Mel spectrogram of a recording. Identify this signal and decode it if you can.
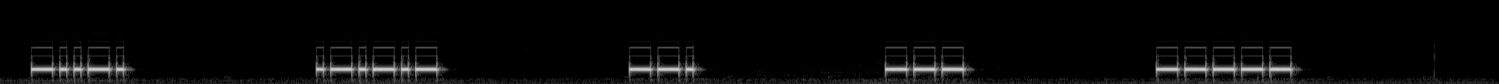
Morse code, heard as a keyed tone, about 17 wpm, spaced as for 4 wpm, 710 Hz. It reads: /.GO0
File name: CW-Online-Kurs / Anfänger / Lektion 016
